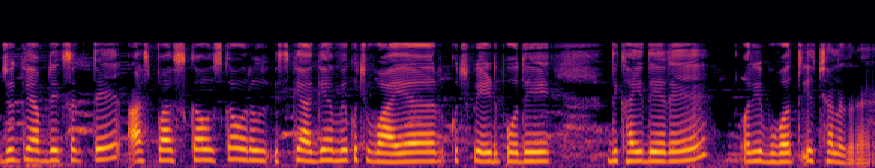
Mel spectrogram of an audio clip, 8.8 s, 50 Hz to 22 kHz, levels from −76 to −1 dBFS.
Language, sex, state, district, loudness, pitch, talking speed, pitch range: Hindi, female, Rajasthan, Jaipur, -17 LUFS, 230 Hz, 210 wpm, 215-245 Hz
